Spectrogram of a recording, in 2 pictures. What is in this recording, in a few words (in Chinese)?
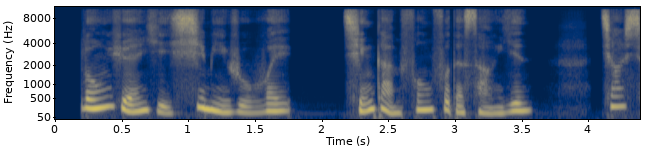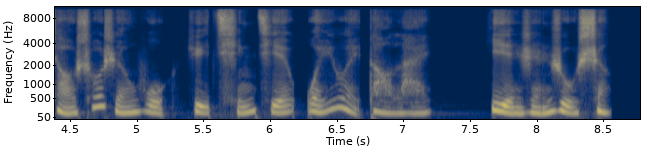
温暖治愈女; 中、英; longyuan v2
